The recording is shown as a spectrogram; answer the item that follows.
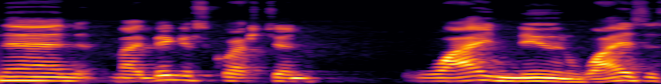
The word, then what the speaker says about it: Nuun: nowadays great and then my biggest question why noon why is it spelled that way and where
